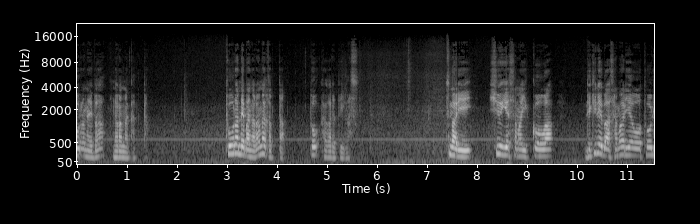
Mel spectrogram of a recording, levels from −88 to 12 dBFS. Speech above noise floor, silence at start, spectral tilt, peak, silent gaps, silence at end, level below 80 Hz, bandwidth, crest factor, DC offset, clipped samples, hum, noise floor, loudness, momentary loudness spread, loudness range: 28 dB; 0 s; -5.5 dB/octave; -2 dBFS; none; 0 s; -56 dBFS; 15 kHz; 20 dB; under 0.1%; under 0.1%; none; -48 dBFS; -20 LUFS; 22 LU; 9 LU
